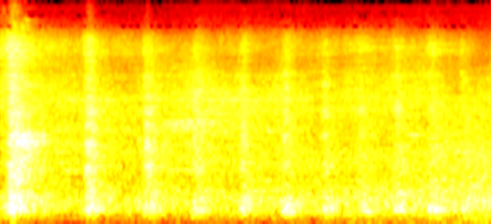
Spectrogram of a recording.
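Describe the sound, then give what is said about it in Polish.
A steam train hisses loudly with a steady rush of steam, punctuated by regular chuffing bursts roughly every half second as it pulls away. No voices are heard. “Były jeszcze chwile, gdy chciałam wyskoczyć z pędzącego pociągu, aby wrócić do ukochanego.”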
